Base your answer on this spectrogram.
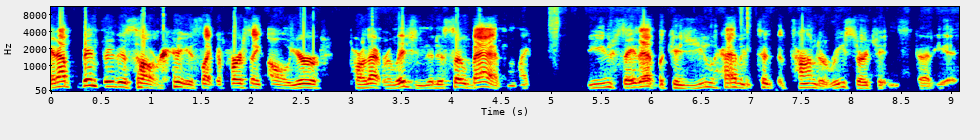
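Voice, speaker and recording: With an American accent, a man speaks at a fairly high pitch with lively intonation. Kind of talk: casual interview chat.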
